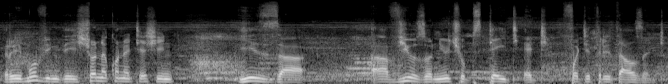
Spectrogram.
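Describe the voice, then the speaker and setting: A man interviewing a guest for the news, with many pauses and fillers. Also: mid-range voice. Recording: crowd noise behind.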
